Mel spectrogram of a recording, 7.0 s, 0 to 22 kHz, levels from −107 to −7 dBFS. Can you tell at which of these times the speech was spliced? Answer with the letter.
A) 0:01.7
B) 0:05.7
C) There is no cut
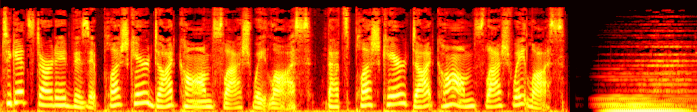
B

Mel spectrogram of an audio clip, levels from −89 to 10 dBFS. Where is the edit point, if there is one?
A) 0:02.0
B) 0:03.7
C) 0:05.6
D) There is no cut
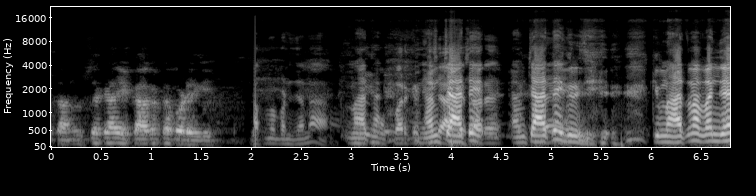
A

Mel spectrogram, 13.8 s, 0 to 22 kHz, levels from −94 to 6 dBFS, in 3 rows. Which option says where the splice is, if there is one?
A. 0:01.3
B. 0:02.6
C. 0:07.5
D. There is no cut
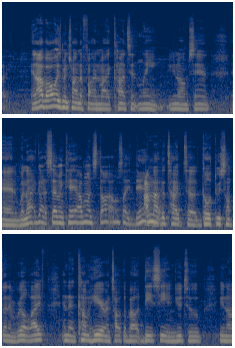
C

